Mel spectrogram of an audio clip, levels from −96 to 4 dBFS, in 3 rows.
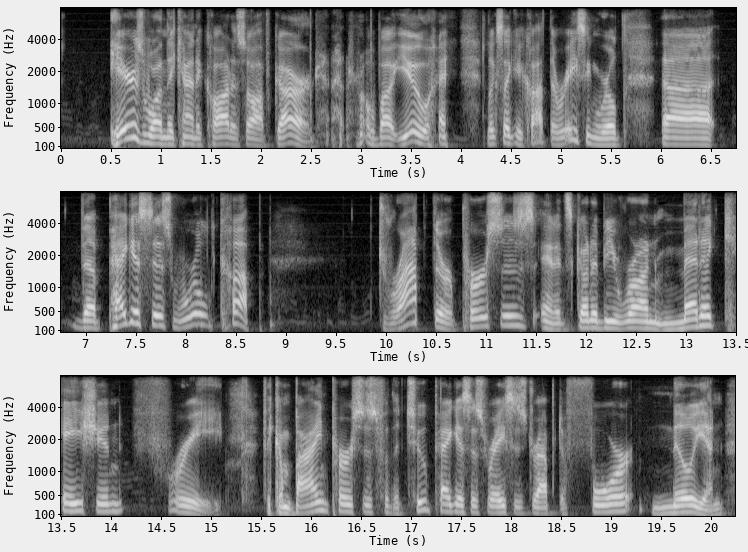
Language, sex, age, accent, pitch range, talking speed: English, male, 50-69, American, 125-150 Hz, 140 wpm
